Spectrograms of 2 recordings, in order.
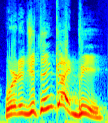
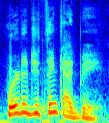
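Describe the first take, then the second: First: It is said in a disrespectful, sassy tone. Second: It is said in a plain, gentle asking tone. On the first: The question is a rude retort. "this might sound kind of disrespectful" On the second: The question is sincerely asked. "Or did he just ask"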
